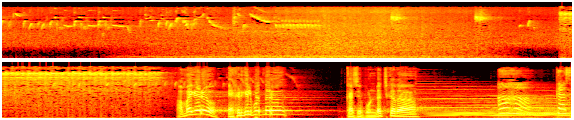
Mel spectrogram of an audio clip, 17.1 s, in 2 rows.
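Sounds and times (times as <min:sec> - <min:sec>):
birds chirping: 0:00.0 - 0:13.6
steady rushing noise: 0:02.0 - 0:07.7.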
